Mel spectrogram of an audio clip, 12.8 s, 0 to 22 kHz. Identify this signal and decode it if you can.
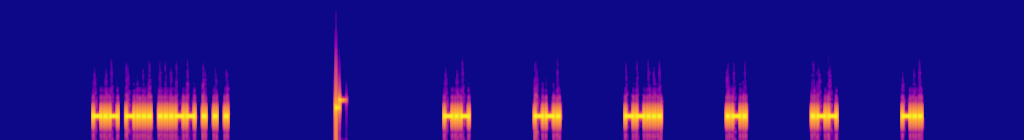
Morse code, heard as a keyed tone, about 36 wpm, spaced as for 15 wpm, 700 Hz. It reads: KB3EEE KG7RWD
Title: USA Call Signs - 6 Characters - 8x Character Spacing - 35wpm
